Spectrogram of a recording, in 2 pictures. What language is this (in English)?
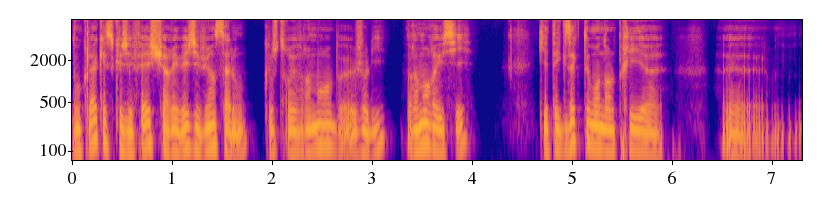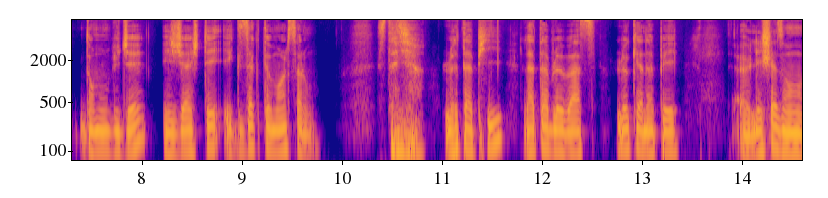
French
